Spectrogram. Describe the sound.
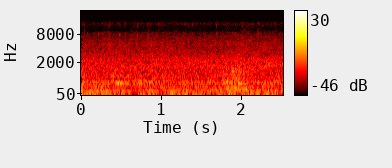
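Hail falling outside makes a dense, continuous hiss of countless tiny pattering impacts at a steady, moderate level throughout.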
